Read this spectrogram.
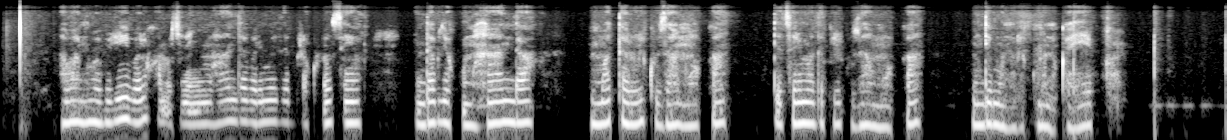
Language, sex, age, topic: Kinyarwanda, female, 25-35, government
